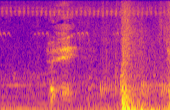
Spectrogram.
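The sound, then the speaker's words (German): A car boot being opened on a Rolls-Royce outside a house: a soft clunk, then a heavier thud and a further muffled knock over low background noise. “Morten öffnet den Kofferraum.”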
